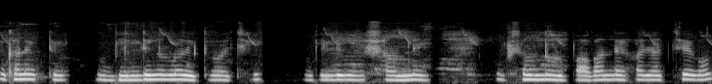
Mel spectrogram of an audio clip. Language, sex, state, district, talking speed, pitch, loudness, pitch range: Bengali, female, West Bengal, Malda, 145 wpm, 215 Hz, -15 LUFS, 210-230 Hz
